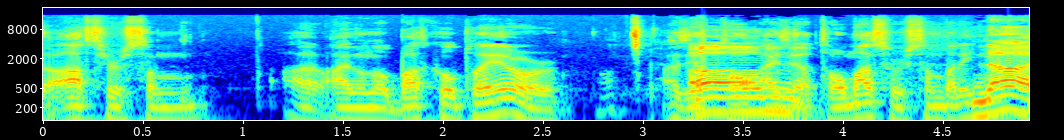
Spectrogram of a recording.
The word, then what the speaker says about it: Isaiah: So the correct pronunciation is? Isaiah.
